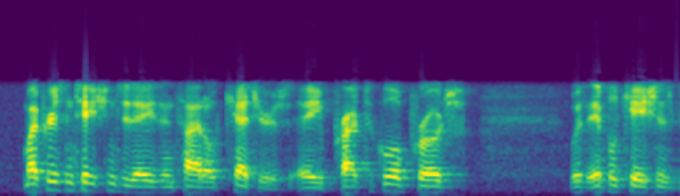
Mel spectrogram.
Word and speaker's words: QuEChERS: different ways of saying catchers well it is pronounced as catchers as you can see on the screen here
